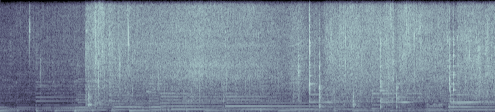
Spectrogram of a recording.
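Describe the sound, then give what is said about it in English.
Sizzling as carrots go into a pan of frying onions and garlic: the hiss jumps up sharply about a second in, then crackles steadily and loudly, with stirring scrapes mixed through. “The onions and the garlic are fragrant, and now I'm going to add the carrots.”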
